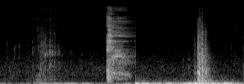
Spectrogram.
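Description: A man coughs once, sharply, about a second in, after a faint throat sound just before. A low rumble follows the cough.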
